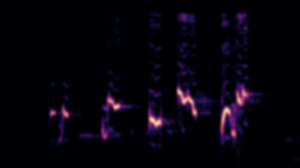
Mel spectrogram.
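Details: Outdoor training session of a straw-headed bulbul for 'gacor' and 'ngropel' singing: five mellow, warbling whistled phrases with up-and-down slurs, spaced about half a second apart against a quiet background.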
